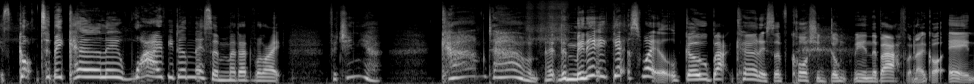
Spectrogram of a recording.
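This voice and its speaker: The speaker has a Yorkshire accent and a fairly quick pace, with very wide pitch swings. The recording is very clean, with a silent background. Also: woman, high pitch for a woman. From northern England, West Yorkshire (Mirfield near Leeds). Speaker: fashion designer and artist. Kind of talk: casual interview.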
